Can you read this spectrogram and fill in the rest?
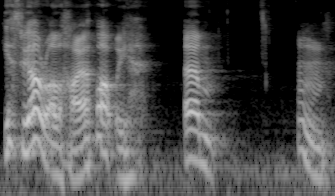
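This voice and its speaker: A man's voice: fairly high pitch, sing-song, normal speed, pushed and bright, breathy edge, voice pushed up, full character voice. A British man playing a bumbling, lovestruck knight in a comedic fantasy audio roleplay, stammering politely and apologetically. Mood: awkward, fretting. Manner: stammering, flustered, apologetic, repeats words.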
